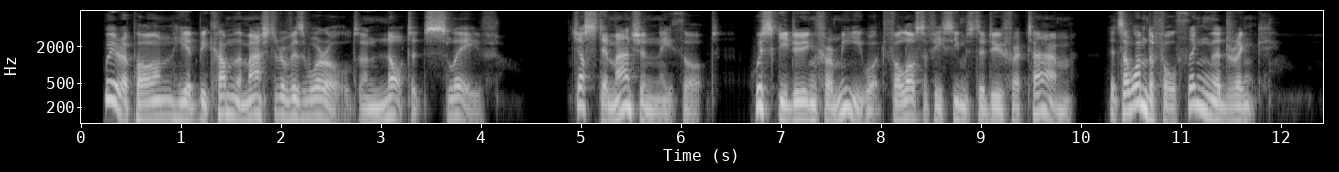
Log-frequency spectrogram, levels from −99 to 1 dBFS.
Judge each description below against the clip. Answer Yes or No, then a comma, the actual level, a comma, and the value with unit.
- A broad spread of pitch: Yes, wide, 6.8 semitones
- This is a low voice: Yes, low, 120 Hz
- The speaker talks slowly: No, average, 165 wpm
